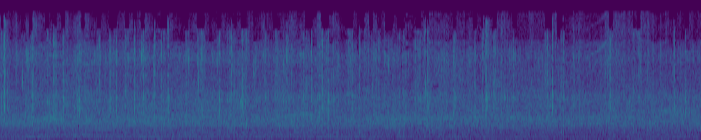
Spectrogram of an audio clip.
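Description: Steady rain falls on a San Diego ballpark in a baseball video game, a constant close hiss with no breaks for the whole stretch.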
